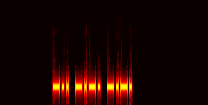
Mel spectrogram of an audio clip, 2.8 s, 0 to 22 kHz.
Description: Morse code, heard as a keyed tone, about 40 wpm, 700 Hz. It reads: DCC
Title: USA Call Sign Postfixes - 3 Letters 40wpm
